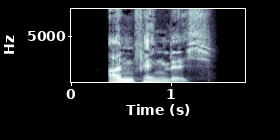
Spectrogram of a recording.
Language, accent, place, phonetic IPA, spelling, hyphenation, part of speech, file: German, Germany, Berlin, [ˈʔanfɛŋlɪç], anfänglich, an‧fäng‧lich, adjective / adverb, De-anfänglich.ogg
- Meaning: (adjective) initial; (adverb) at first, initially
